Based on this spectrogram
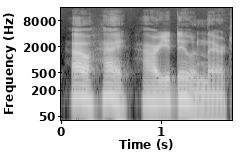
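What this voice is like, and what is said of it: Mr. Rogers impression. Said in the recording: “a little too like ... That was actually a pretty good impression”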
